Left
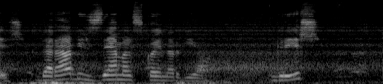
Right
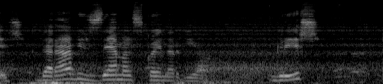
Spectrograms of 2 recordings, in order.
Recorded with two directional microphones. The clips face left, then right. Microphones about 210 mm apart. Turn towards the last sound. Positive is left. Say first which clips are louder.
# even
turn(degrees=-15)  # may be behind; listen again after turning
